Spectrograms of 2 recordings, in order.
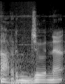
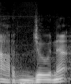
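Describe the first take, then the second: No difference in how they are said.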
